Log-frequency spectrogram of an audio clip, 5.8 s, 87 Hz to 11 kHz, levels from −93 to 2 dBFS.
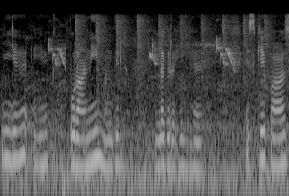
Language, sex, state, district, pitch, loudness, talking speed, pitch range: Hindi, female, Uttar Pradesh, Budaun, 180 Hz, -36 LUFS, 105 wpm, 165-195 Hz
